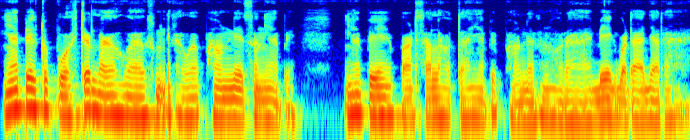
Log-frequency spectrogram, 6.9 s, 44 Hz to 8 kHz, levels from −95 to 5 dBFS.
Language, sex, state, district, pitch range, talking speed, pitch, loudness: Hindi, male, Jharkhand, Palamu, 95-115 Hz, 270 wpm, 105 Hz, -17 LUFS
